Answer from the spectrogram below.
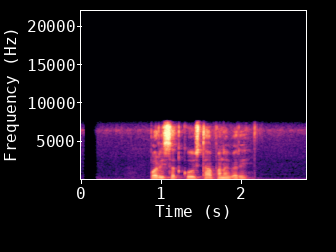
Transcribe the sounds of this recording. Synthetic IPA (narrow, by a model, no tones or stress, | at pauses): pʌɾisʌd̪kost̪ʰapʌnaɡʌɾe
